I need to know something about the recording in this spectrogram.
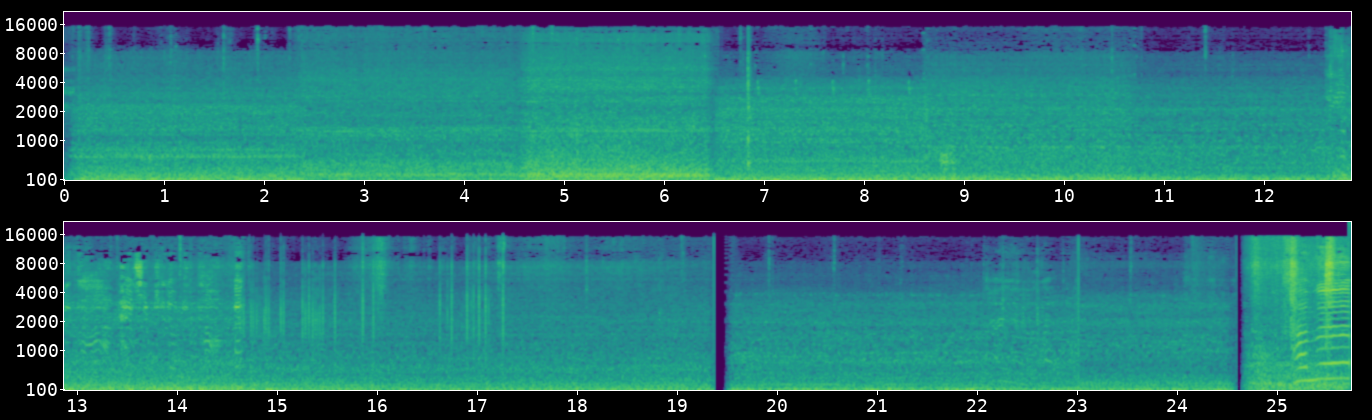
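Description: Steady low rumble of road and engine noise inside a car travelling on an expressway. The sound briefly cuts out about twenty seconds in.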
